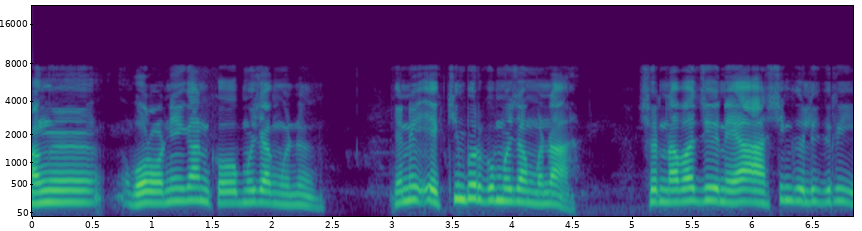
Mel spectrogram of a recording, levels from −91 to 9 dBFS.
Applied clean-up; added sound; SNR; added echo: none; none; none; none.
